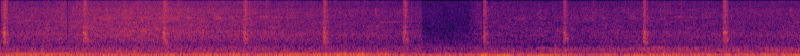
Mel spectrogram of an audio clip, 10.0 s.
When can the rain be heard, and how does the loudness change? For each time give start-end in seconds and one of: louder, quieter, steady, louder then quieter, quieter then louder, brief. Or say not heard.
0.0-9.9 quieter.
